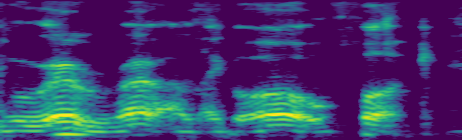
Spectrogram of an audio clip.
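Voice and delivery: low, shaky mock fear; mock scared. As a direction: retell the fright in a low voice. Retelling fear climbing mountain.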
